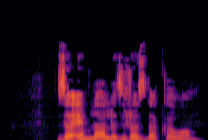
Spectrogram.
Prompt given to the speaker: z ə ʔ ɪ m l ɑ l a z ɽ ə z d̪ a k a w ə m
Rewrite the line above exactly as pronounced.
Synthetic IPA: z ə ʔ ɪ m l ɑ l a z ɽ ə z d̪ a k a w ə m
